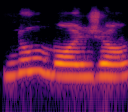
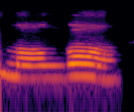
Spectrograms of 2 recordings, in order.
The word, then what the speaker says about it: mangeons: Okay, so अगर मैं यहाँ पे ई हटा देती हूँ, so this will be pronounced as mongon. So I don't want to have go sound, so that's why I'm adding e.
